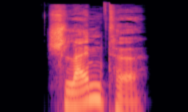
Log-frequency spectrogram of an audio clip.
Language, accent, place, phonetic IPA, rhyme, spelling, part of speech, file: German, Germany, Berlin, [ˈʃlaɪ̯mtə], -aɪ̯mtə, schleimte, verb, De-schleimte.ogg
- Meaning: inflection of schleimen: 1. first/third-person singular preterite 2. first/third-person singular subjunctive II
